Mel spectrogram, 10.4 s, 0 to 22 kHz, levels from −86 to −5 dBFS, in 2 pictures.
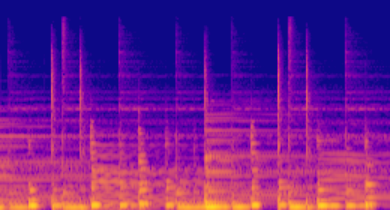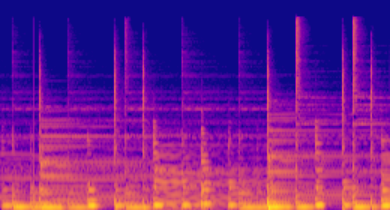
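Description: At 0.6 s, 3.09 s and 5.65 s the sound jumps forward. No gap is heard. The likely cause is a dropped buffer (overrun), where audio was overwritten before capture. Roughly 40 ms went missing first, then about 20 ms twice.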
